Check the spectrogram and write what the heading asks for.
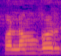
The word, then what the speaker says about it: plumber: कि यह इंग्लिश में ओरिजिनल कि उच्चारण ए प्लंबर होता है क्योंकि अंग्रेजी ग्रामर के हिसाब से पलंबर में 20 साइलेंट हो जाता है इसी वजह से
